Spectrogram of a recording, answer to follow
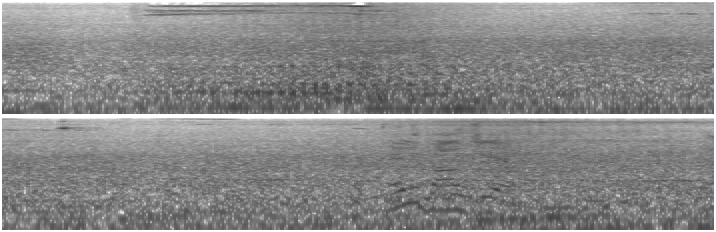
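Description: City street traffic: cars driving past close by, a steady rush of engines and tyres on asphalt, getting louder about a second in.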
